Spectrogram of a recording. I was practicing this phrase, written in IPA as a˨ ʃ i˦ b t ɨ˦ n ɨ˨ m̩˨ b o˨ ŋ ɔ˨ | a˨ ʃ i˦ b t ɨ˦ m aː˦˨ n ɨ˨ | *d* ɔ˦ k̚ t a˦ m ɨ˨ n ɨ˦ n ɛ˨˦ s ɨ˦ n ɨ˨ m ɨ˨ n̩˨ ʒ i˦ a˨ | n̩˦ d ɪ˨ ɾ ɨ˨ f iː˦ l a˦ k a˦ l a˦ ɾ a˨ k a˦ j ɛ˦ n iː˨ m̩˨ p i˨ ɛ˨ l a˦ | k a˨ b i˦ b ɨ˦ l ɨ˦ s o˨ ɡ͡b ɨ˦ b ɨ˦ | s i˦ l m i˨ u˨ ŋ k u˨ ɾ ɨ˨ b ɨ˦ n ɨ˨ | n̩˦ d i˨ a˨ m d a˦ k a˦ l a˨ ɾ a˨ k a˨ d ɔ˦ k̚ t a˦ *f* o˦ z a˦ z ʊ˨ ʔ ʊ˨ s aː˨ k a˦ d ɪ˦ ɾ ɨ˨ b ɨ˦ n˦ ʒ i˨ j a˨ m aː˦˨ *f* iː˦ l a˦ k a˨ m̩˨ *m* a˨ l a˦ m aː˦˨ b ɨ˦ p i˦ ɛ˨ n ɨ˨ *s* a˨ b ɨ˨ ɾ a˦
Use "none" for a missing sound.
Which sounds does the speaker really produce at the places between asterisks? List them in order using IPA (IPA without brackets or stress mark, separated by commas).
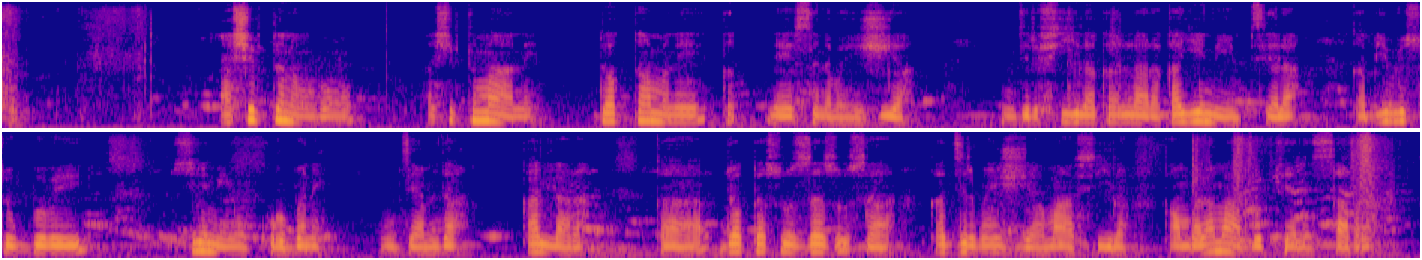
d, s, f, b, s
